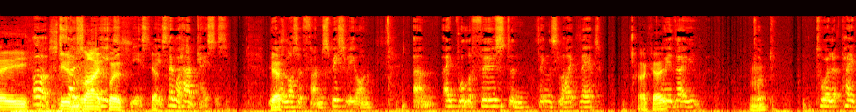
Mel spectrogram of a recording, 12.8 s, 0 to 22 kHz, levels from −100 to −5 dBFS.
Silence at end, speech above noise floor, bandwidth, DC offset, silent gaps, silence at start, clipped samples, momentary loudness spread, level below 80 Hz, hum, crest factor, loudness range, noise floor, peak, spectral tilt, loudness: 0 s; 21 dB; 12.5 kHz; under 0.1%; none; 0 s; under 0.1%; 19 LU; -36 dBFS; none; 18 dB; 8 LU; -42 dBFS; -4 dBFS; -4.5 dB/octave; -22 LUFS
